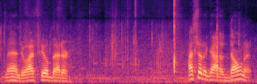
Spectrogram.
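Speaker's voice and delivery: usual speaking voice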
